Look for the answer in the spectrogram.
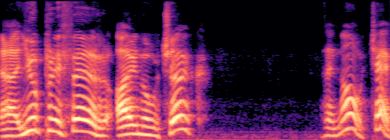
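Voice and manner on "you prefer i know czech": put-on Russian accent spoken with a raised voice. Retelling a worried question to a man, who answers in a Russian accent. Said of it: "he tells me in a Russian accent".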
